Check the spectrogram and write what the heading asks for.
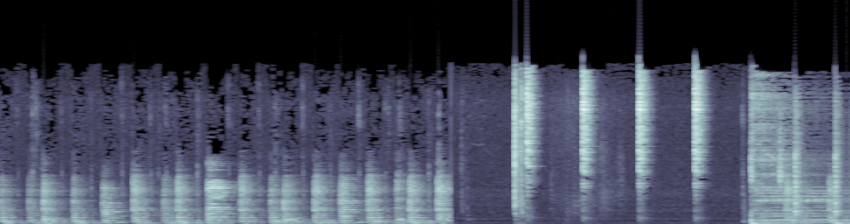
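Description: A software electric-guitar sound played from a MIDI keyboard in a quick, even pattern of plucked notes over the beat. It stops about halfway through, leaving four short, sharp percussion hits evenly spaced. Just before the end the full beat returns with deep bass.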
